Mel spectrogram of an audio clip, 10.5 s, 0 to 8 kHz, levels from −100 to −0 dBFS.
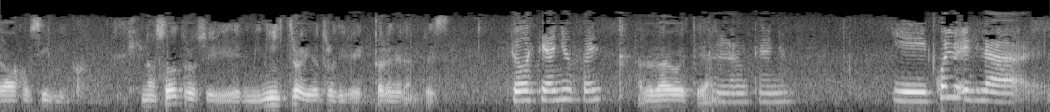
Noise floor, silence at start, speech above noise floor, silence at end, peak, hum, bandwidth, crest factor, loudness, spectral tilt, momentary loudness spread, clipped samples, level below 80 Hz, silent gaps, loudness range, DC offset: -42 dBFS; 0 s; 21 dB; 0 s; -4 dBFS; none; 6 kHz; 18 dB; -21 LUFS; -6.5 dB/octave; 19 LU; under 0.1%; -58 dBFS; none; 2 LU; under 0.1%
